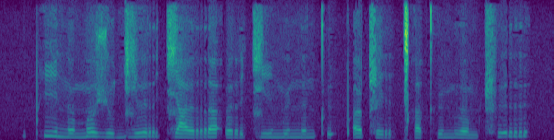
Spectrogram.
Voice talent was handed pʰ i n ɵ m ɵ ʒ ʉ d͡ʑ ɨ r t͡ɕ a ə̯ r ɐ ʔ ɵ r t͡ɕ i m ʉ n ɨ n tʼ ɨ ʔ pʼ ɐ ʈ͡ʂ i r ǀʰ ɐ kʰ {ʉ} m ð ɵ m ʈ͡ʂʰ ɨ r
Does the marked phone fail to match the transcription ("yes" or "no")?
no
